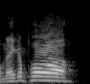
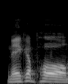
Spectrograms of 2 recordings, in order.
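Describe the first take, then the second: First: Higher, louder repeat; loud call. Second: Said in the usual way. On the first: Real, not acted. Streamer shouting the idea to the chat, higher and louder.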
